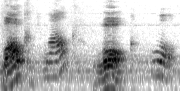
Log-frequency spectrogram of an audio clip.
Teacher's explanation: almost like the l and the l is almost absent so we stay on the a as much as possible and then we go to the k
